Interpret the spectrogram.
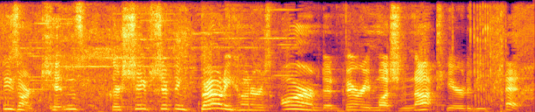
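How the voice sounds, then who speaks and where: A man's voice: high-pitched, normal speed, pushed and bright, slight background noise. A man narrating a sci-fi radio comedy in a wry, dry scripted delivery.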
